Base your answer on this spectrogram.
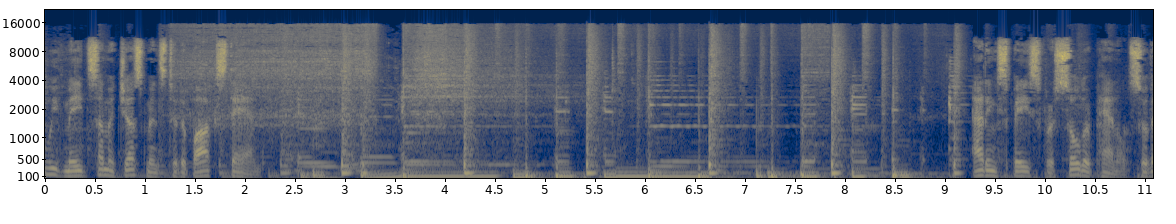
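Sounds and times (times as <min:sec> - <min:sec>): background music with bass line: 0:01.2 - 0:09.5
angle grinder cutting steel: 0:01.3 - 0:04.9.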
